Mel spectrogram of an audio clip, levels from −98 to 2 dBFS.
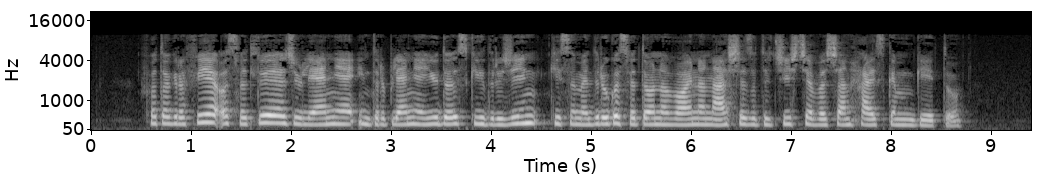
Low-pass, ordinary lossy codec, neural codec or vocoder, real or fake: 9.9 kHz; MP3, 48 kbps; none; real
